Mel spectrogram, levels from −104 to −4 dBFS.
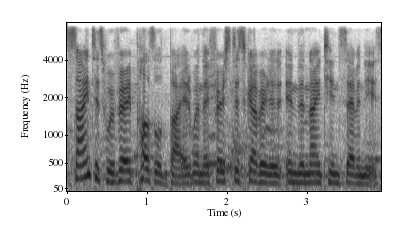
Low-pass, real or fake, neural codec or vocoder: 7.2 kHz; real; none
